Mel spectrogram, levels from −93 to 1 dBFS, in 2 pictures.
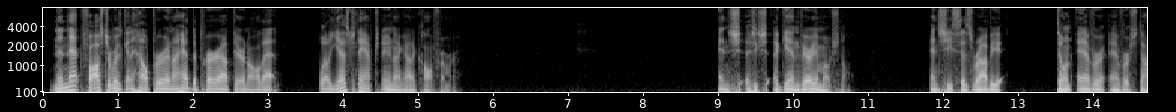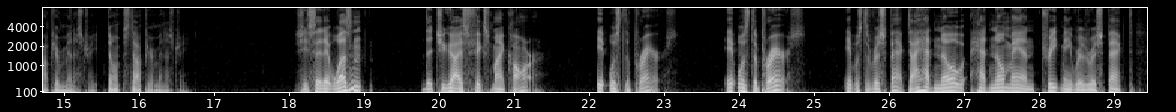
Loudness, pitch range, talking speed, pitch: -25 LUFS, 70-115 Hz, 155 wpm, 95 Hz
